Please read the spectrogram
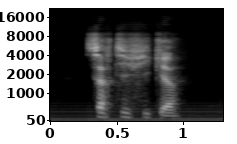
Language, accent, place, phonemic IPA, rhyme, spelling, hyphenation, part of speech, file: French, France, Lyon, /sɛʁ.ti.fi.ka/, -a, certificats, cer‧ti‧fi‧cats, noun, LL-Q150 (fra)-certificats.wav
- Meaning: plural of certificat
